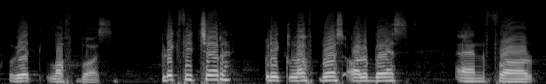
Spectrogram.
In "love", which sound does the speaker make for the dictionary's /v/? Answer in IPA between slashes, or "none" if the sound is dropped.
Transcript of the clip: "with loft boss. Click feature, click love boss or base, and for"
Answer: /f/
